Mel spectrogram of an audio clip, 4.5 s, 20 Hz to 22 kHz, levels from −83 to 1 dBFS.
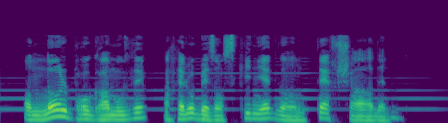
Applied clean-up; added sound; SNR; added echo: neural mask model RNNoise.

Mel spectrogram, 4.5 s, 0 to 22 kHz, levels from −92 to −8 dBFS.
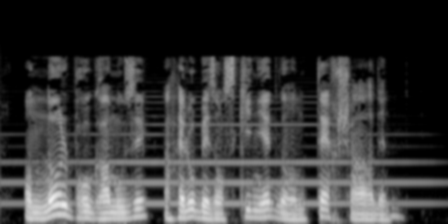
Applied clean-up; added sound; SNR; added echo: none; Wind instrument, woodwind instrument; 20 dB; none.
